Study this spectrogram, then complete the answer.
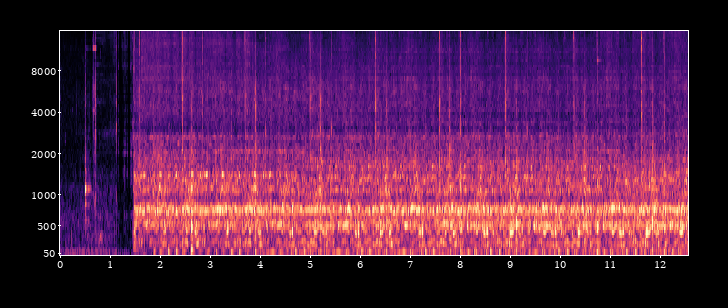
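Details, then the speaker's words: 1959 Edsel Corsair Ford V8 parked 40+ years, after oil in cylinders, new cap and spray starter fluid: steady starter cranking about two turns a second with no firing or catch; cranks but won't start, possibly flooded, one side ticking. "Man, it won't. - It's not even catching anymore."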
